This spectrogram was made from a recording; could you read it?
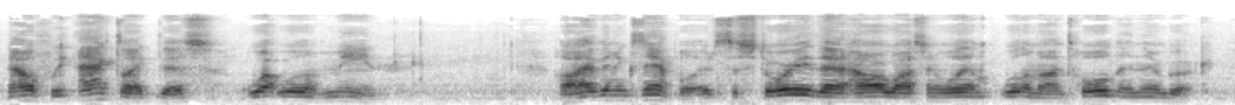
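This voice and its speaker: A man's voice: mid-range voice, fairly even intonation, moderate pace. A man delivering a persuasive, sermon-like speech in an earnest, emphatic and often hesitant way. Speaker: speaker giving a prepared speech. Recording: voice distant from the microphone.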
